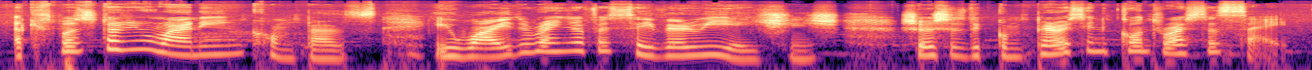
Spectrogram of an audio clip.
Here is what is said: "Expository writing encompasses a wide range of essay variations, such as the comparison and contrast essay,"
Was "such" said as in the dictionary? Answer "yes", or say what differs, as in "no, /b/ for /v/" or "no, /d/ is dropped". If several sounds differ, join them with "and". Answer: no, /s/ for /tʃ/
